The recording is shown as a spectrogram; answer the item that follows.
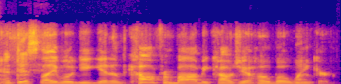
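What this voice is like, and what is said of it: Texas drawl. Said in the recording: “that Texas drawl”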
